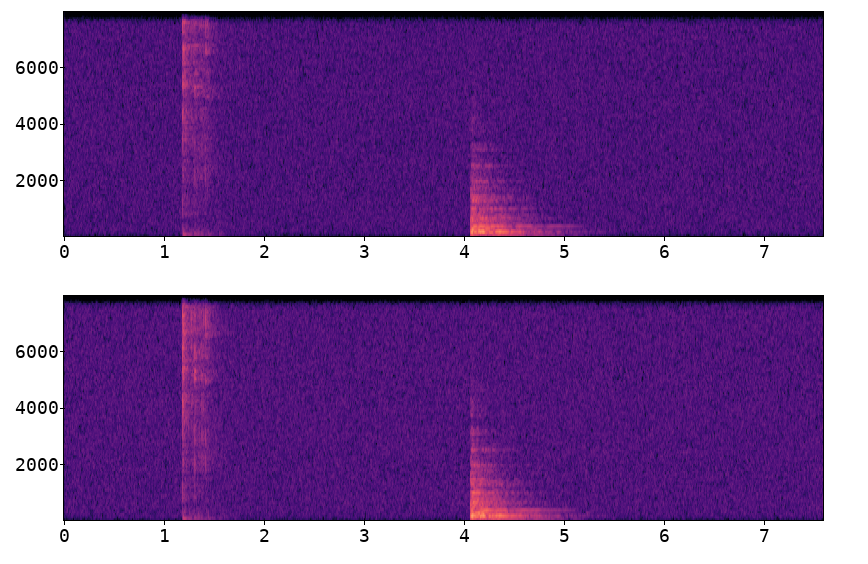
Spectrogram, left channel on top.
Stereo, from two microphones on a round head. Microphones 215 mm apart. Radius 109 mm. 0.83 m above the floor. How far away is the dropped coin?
About 0.7 m.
